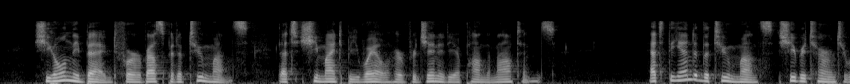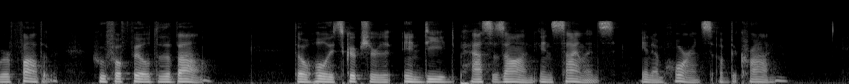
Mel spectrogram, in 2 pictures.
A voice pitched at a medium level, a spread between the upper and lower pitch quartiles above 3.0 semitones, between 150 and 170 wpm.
No: low, 120 Hz; average, 3.4 semitones; average, 165 wpm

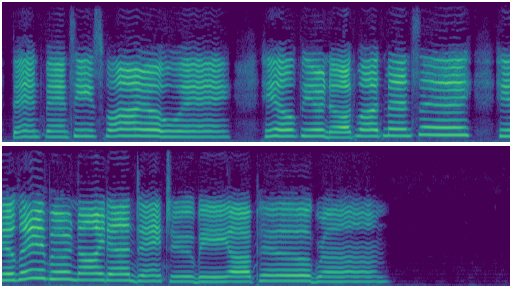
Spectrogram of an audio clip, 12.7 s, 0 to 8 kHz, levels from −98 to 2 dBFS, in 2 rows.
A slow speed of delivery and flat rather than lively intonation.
No: slow, 90 wpm; average, 3.4 semitones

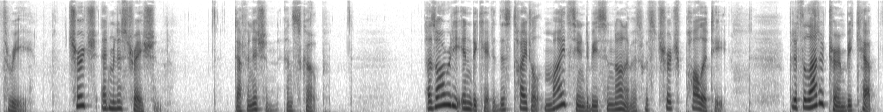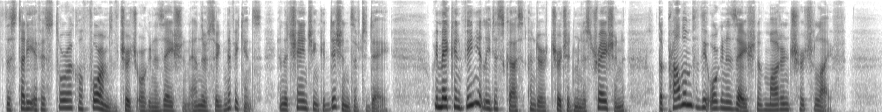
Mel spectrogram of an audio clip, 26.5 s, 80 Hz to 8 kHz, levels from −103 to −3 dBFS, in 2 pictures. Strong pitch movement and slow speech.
No: wide, 7.4 semitones; average, 145 wpm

